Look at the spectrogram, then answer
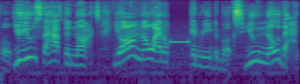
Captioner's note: beep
